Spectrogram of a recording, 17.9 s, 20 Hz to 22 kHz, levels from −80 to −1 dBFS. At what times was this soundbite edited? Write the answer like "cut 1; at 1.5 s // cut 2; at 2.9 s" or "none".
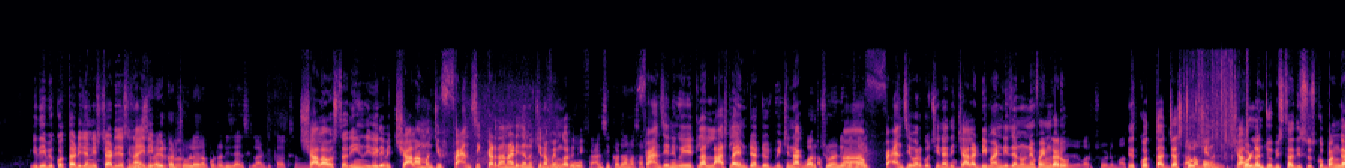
cut 1; at 5.0 s // cut 2; at 16.6 s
